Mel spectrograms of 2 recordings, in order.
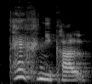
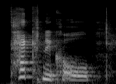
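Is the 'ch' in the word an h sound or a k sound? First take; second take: h sound; k sound. First: The 'ch' is said as an h sound. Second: The 'ch' is said as a k sound. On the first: The speaker calls it wrong. "very often I hear technical" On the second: The speaker calls it right. "this h sound, okay, is pronounced as k. So technical"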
